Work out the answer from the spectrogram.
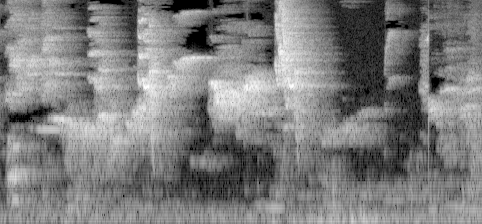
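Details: A white-rumped shama in very active song, used as a tutor recording for training birds, gives a rich, varied run of whistles and scratchy chirps, phrases rising and falling quickly at high pitch.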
